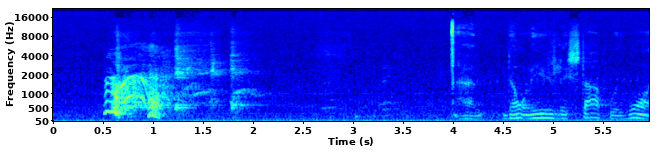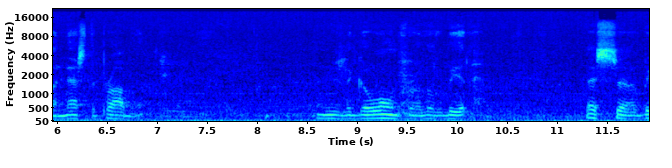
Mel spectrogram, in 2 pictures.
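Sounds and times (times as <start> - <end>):
person sneezing: 0.5 - 1.4
speech: 4.7 - 7.0, 8.6 - 10.3, 11.3 - 11.9.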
